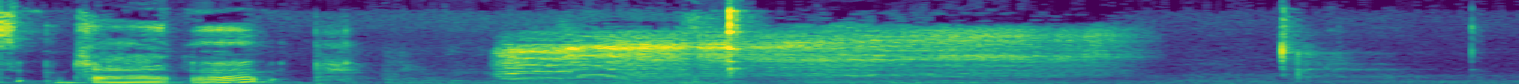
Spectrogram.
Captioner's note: screen door makes creak worthy of a horror movie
